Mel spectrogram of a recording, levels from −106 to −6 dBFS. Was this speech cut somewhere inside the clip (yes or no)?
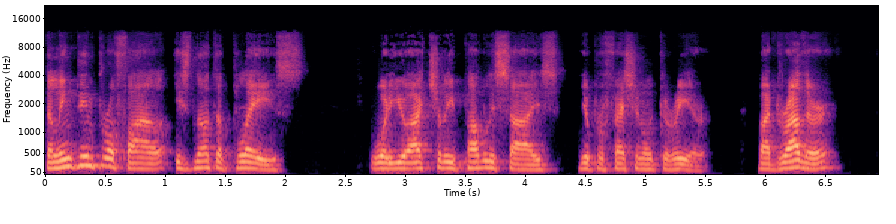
no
